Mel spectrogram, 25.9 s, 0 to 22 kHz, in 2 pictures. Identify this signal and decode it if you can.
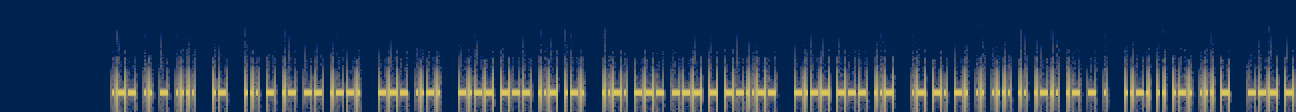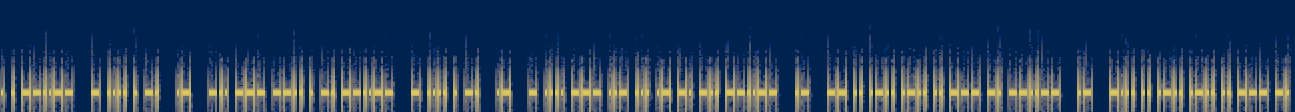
Morse code, heard as a keyed tone, about 44 wpm, 700 Hz. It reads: WITH A STAMP OF YOUR FOOT, YOU ANNIHILATE FIRST ONE, THEN A DOZEN, THEN A THOUSAND, A MILLION, A BILLION
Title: A Sound Of Thunder 45wpm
